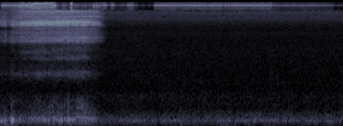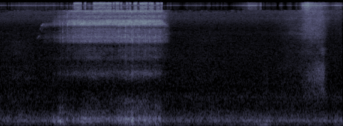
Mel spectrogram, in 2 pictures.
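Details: Sleeping Beagle Will-san, eyes half open while dozing next to his owner, snores in rough, low, rattling breaths, louder in two bursts around which a bright, steady high tone briefly plays.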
